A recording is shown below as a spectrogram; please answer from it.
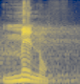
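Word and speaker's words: μένω: Hay una palabra griega que se usó ahí que se llama meno, o se pronuncia, meno.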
